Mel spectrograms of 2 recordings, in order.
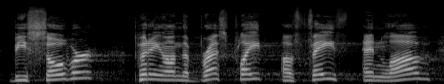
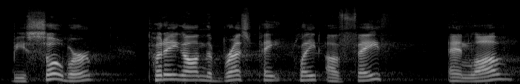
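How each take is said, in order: The two takes are said the same way.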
